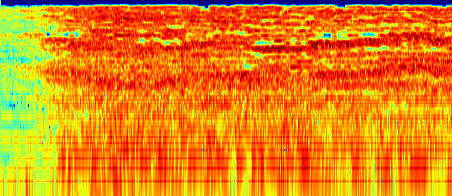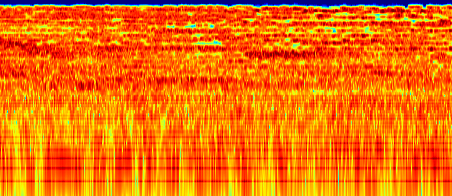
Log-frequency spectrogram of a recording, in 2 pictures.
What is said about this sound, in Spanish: Así que bueno, un aplauso y el himno de la alegría del maestro Beethoven al padre Andreu Oliva de la Esperanza.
